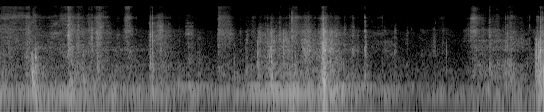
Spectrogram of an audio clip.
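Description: Faint paper rustles and light taps as the pages and card tags of a handmade paper journal are handled and a page is turned.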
